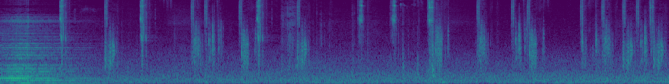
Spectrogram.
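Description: Short soft menu clicks tick one after another.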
